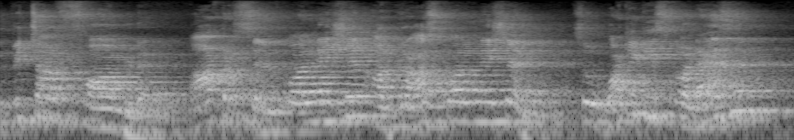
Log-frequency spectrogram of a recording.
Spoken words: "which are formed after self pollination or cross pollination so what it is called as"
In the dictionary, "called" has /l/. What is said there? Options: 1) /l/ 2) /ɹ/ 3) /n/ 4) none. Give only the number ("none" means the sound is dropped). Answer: 4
